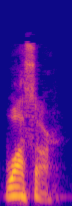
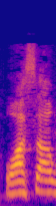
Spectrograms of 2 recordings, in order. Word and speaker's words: Wausau: Wausau. – Get rid of that R. – Wausau, Wisconsin.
